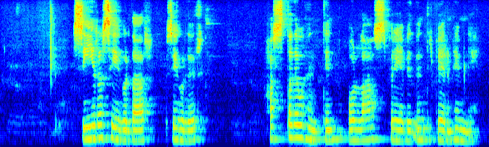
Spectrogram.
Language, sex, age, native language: Icelandic, female, 30-39, Icelandic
